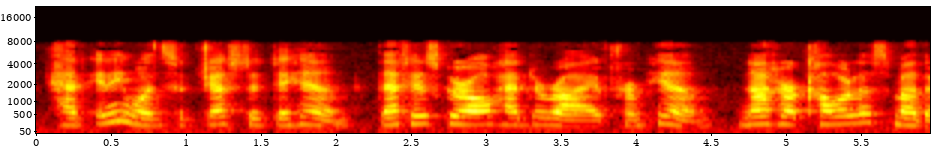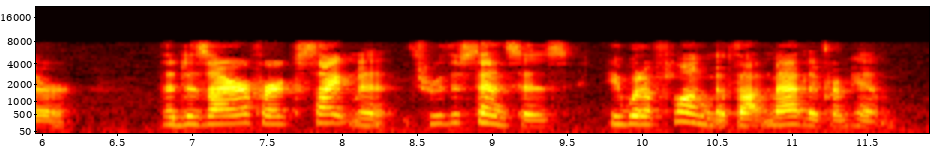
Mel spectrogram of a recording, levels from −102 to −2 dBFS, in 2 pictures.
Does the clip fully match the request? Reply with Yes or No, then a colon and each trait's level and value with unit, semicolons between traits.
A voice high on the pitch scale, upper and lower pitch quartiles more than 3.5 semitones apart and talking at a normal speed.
No: high, 205 Hz; average, 3.0 semitones; average, 165 wpm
